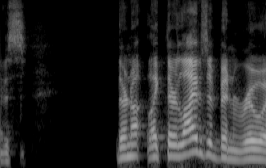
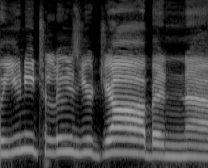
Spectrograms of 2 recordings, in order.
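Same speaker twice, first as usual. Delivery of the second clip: high, put-on whiny scold; mocking cancel-culture voice; 8 semitones higher, 7 dB louder than usual. Mocking the cancel crowd on air, high whiny scold. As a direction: sneer it like an outraged online mob.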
